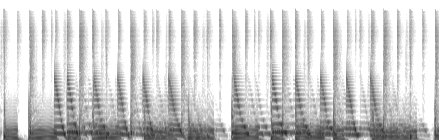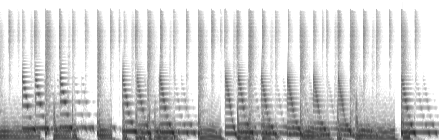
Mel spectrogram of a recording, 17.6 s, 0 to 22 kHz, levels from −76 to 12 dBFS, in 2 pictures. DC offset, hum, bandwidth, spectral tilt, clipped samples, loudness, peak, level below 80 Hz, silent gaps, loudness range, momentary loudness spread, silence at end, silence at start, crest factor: under 0.1%; none; 17 kHz; -6.5 dB/octave; under 0.1%; -14 LUFS; 0 dBFS; -22 dBFS; none; 2 LU; 7 LU; 0 s; 0.05 s; 14 dB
